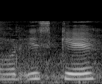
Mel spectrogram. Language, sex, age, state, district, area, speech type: Urdu, female, 18-30, Uttar Pradesh, Gautam Buddha Nagar, urban, spontaneous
